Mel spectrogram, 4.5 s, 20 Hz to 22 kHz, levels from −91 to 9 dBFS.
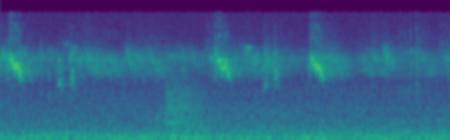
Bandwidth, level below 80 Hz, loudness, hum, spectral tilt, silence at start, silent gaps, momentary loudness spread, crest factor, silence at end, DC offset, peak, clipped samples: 16 kHz; -38 dBFS; -25 LUFS; none; -2.5 dB/octave; 0 s; none; 13 LU; 20 dB; 0 s; under 0.1%; -6 dBFS; under 0.1%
